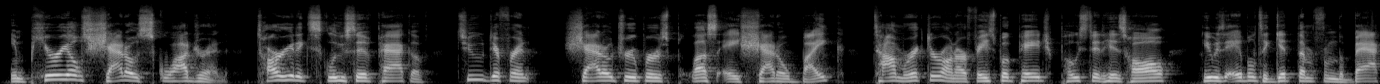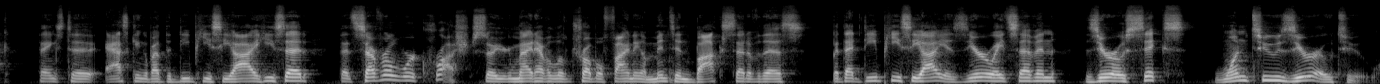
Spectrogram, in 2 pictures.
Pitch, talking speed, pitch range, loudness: 155 Hz, 140 wpm, 135-170 Hz, -21 LUFS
